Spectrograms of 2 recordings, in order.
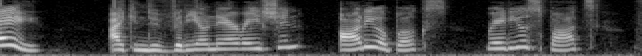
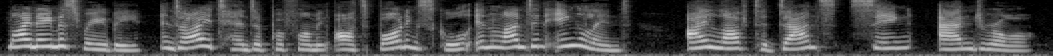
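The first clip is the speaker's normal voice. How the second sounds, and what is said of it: Put-on British accent. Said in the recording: “I can also do a British accent, just like this.”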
